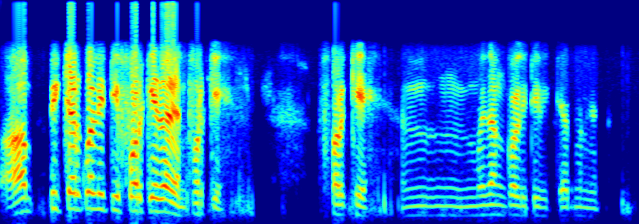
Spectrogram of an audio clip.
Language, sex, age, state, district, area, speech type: Bodo, male, 18-30, Assam, Udalguri, urban, conversation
